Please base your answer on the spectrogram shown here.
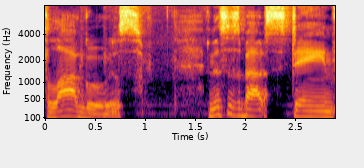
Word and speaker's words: Laguz: Yeah, it's Laguz.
